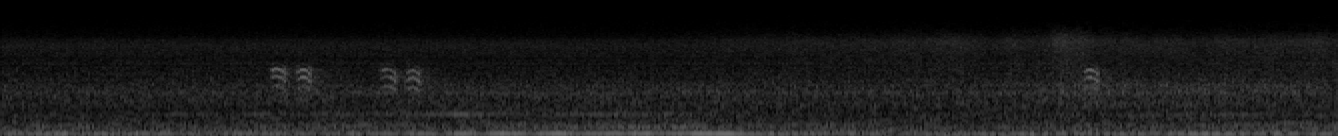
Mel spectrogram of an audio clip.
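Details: White-breasted nuthatch giving three short nasal notes near two and five seconds, each with stacked overtones. A steady low rumble runs underneath throughout.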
